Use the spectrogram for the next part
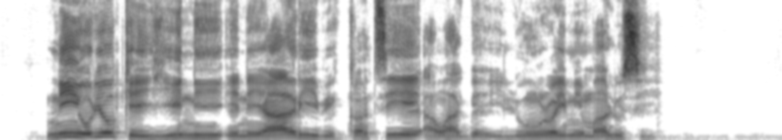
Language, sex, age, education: Yoruba, male, 30-45, tertiary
